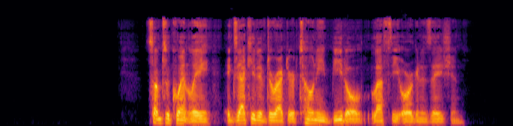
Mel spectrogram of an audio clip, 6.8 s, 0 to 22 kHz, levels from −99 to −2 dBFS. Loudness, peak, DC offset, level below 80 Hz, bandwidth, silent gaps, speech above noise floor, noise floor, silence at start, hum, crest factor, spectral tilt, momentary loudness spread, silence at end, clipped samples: -19 LUFS; -2 dBFS; under 0.1%; -56 dBFS; 12.5 kHz; none; over 71 dB; under -90 dBFS; 2 s; none; 20 dB; -5.5 dB/octave; 8 LU; 0.7 s; under 0.1%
